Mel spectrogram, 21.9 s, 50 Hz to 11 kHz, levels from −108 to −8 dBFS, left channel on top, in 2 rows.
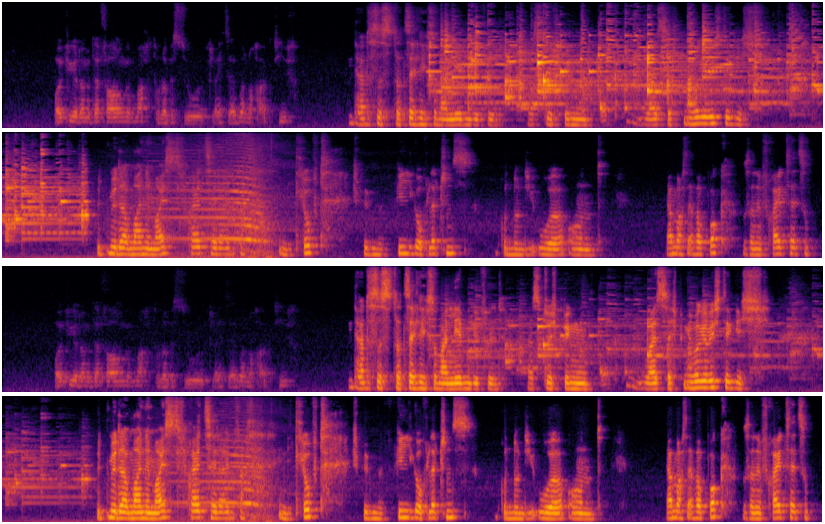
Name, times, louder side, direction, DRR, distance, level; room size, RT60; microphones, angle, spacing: voice 1, 0.7-3.9 8.0-8.1, left 3 dB, 50° left, 0.7 m, -53 dB
voice 2, 4.6-6.7 7.0-7.9 8.6-10.8 12.2-17.2 17.6-18.9 19.8-21.7, right 6 dB, 50° right, 0.3 m, -34 dB
sound 1, 5.7-12.1, left 10 dB, 80° left, 0.4 m, -37 dB
sound 2, 10.0-10.1 10.3-16.4 17.6-17.8 18.0-18.2, equal, 10° left, 0.9 m, -46 dB
9.1 x 6.6 x 2.3 m
head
